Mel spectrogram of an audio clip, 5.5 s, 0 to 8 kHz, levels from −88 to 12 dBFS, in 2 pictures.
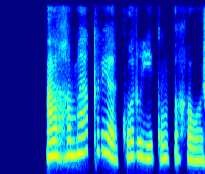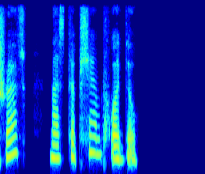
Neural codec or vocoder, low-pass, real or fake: codec, 16 kHz, 1.1 kbps, Voila-Tokenizer; 7.2 kHz; fake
